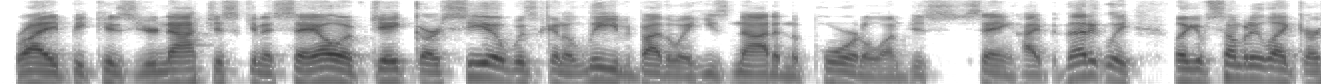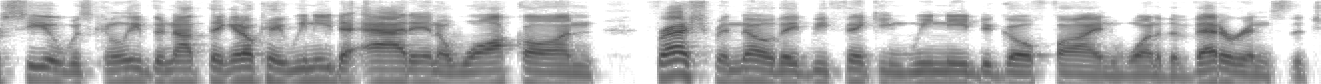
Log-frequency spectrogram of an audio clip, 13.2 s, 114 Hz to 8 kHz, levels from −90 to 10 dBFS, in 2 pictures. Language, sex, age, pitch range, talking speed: English, male, 30-49, 115-160 Hz, 290 wpm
